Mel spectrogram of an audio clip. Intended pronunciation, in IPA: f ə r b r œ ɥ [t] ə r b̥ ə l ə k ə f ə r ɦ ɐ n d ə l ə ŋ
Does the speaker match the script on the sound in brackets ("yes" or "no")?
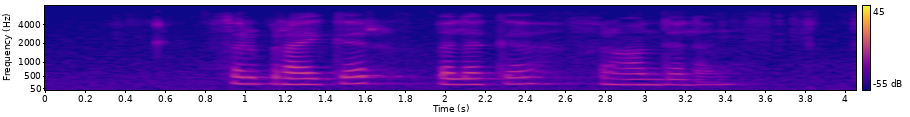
no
